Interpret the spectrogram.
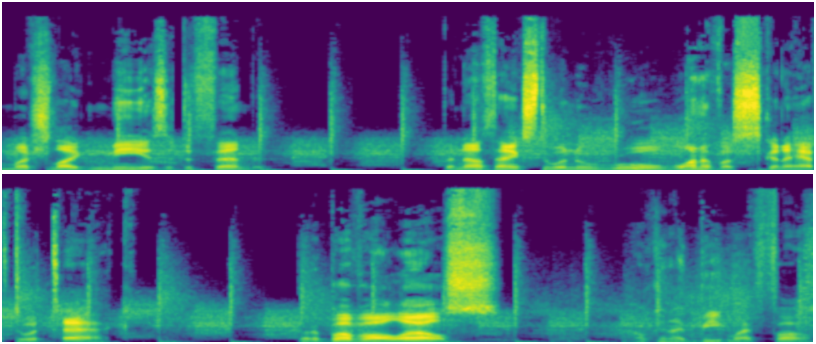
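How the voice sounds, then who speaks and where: A man's voice: medium pitch, lightly acted. A man playing an earnest young fighter, determined yet unsure, with dramatic delivery in a visual novel drama.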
